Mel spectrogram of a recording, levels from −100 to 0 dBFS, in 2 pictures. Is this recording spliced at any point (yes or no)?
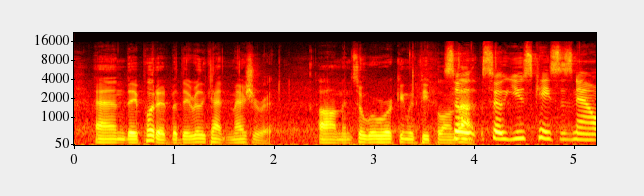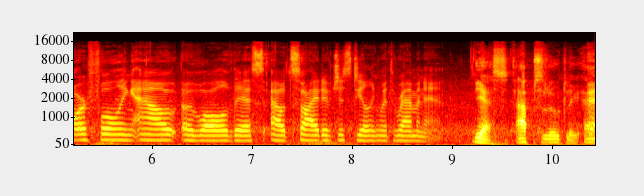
no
